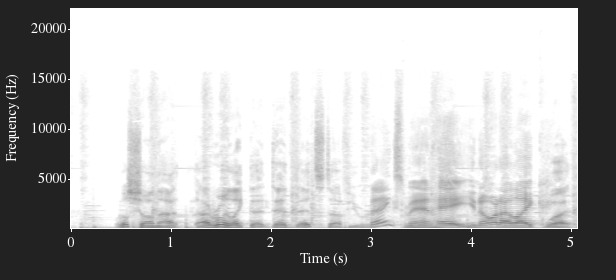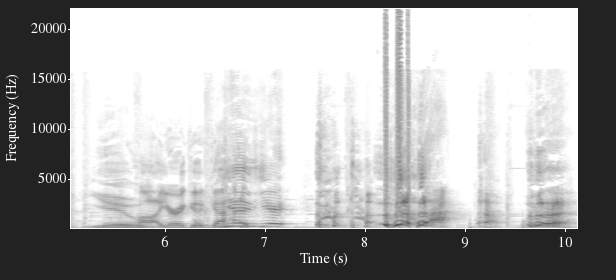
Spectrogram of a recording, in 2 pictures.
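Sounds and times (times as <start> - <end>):
speech: 0.5 - 8.9, 9.6 - 10.1
person coughing: 8.2 - 8.5.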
